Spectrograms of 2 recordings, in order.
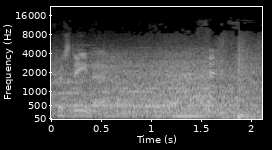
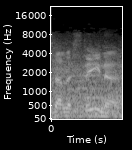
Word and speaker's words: Celestina: It's not Christina. Celestina.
